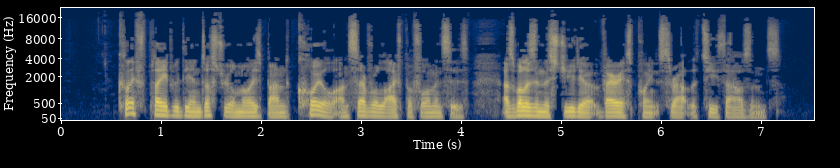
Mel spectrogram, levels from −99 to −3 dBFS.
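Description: Nothing in the recording points to a technical fault at any point: the speech signal stays continuous and intact throughout.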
